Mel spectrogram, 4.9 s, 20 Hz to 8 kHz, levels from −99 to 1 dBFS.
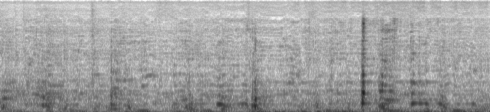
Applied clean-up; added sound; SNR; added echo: neural mask model DeepFilterNet 3.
